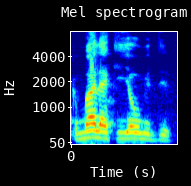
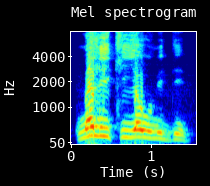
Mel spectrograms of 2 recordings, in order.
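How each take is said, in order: First: The vowel after the L is 'a'. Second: The vowel after the L is 'i'. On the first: The speaker calls it wrong. "There is no qira'ah that will read it like" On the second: The speaker calls it right. "you can never change this lam kasra"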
